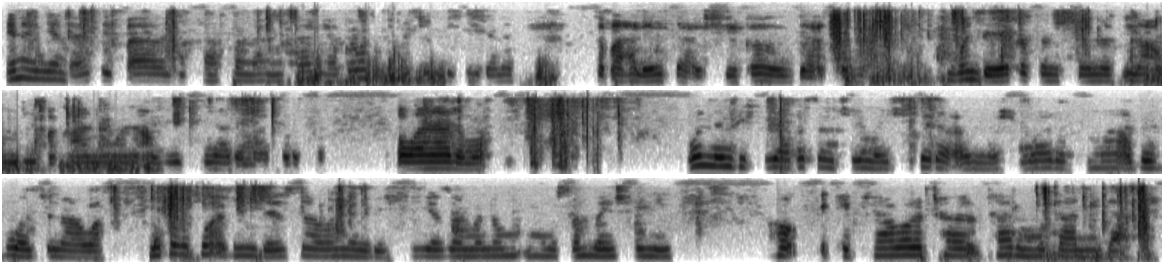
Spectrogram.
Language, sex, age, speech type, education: Hausa, female, 15-29, spontaneous, tertiary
